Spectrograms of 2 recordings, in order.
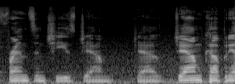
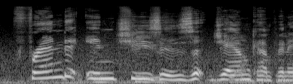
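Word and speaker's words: Friend in Cheeses Jam Company: Like, what was the genesis of Friends and Cheese Jam Company? I'll never say it right. Yeah. Friend in Cheese's Jam Company.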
